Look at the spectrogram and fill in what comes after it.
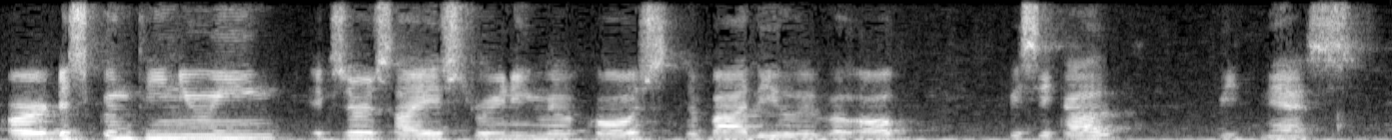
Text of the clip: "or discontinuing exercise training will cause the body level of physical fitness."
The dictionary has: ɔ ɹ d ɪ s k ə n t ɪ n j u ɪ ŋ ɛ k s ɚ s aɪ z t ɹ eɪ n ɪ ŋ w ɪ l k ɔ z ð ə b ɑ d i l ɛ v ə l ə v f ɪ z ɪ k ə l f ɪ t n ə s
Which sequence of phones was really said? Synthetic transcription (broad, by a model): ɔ ɹ d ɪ s k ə n t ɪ n j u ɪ ŋ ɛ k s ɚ s aɪ s t ɹ eɪ n ɪ ŋ w ɪ l k ɔ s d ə b ɑ d i l ɛ v ə l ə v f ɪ s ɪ k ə l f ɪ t n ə s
